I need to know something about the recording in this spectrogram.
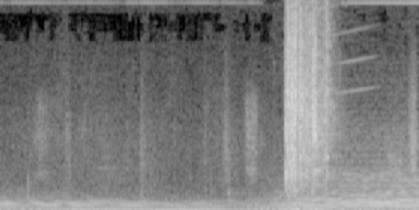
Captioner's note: camera shutter clicking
